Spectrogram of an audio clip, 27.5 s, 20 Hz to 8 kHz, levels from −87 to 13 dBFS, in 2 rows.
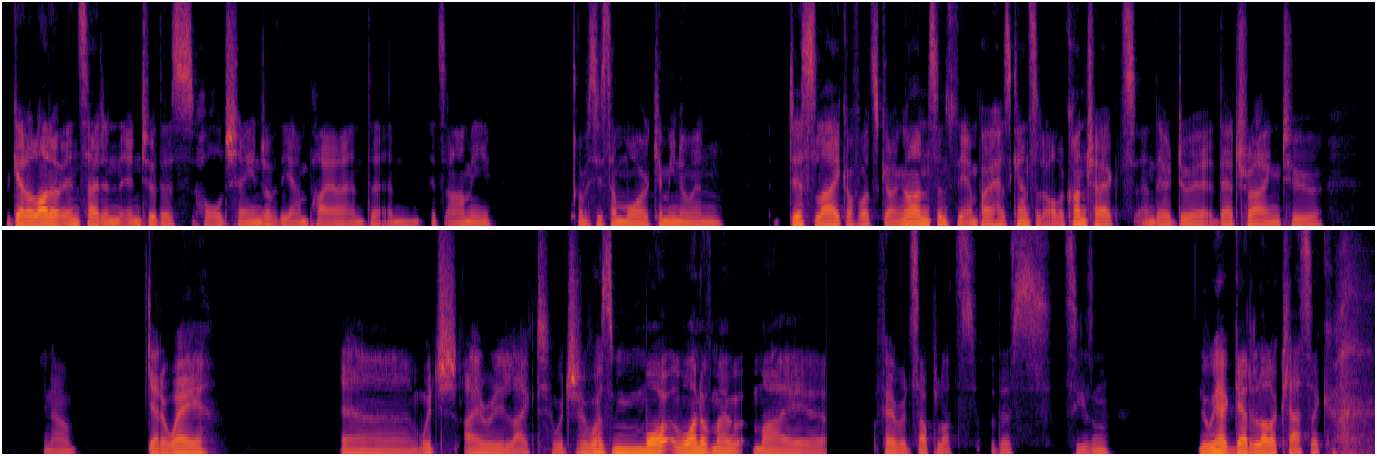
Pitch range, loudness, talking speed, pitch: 110-130 Hz, -27 LUFS, 155 wpm, 115 Hz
